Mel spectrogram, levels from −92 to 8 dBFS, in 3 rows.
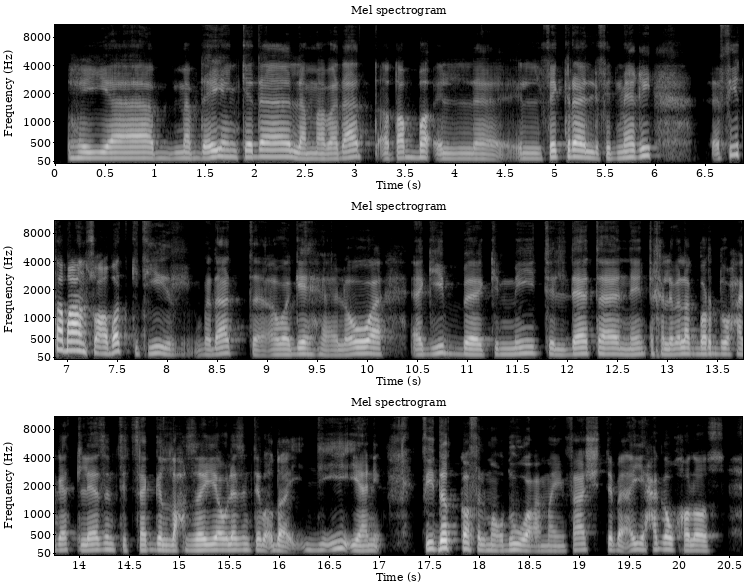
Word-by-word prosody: هي 135 0 +1 0.4
مبدئيًا 135 +5 0
كده 160 +1 +2
لمّا 125 -4 -1
بدأت 145 +7 -2
أطبّق 140 +4 -1
ال 120 +1 -5 0.4
الفكرة 150 +6 +2
اللي 140 -3 -1
في 125 0 -6
دماغي، 150 +8 -1 0.7
في 205 +1 -5
طبعًا 220 -2 +9
صعوبات 180 +4 +2
كتير 140 -3 -6
بدأت 150 +6 -4
أواجهها، 120 +1 -2
اللي 115 +2 -4
هو 140 0 +4 0.3
أجيب 130 -1 -1
كمية 135 +4 -5
الData 135 +4 0
إن 135 -2 +1
أنت 135 +2 -5
خلِّ 125 -1 -3
بالك 135 +1 +1
برضه 135 0 -1
حاجات 135 +1 -4
لازم 135 +3 0
تتسجل 130 0 -3
لحظية، 130 +2 +3
ولازم 135 +1 +1
تبقى 130 -1 -3
د - - -8 0.4
دقيِق 135 +3 -4
يعني 120 0 -2 0.4
في 155 - +2
دقة 180 0 +6
في 150 - -8
الموضوع، 125 -2 -1
ما 115 0 -8
ينفعش 135 +5 -5
تبقى 135 - -2
أي 140 +2 -2
حاجة 150 0 -2
وخلاص، 140 - 0
135 Hz, 135 wpm, -23 LUFS, 125-150 Hz, 0.7 s, طبعًا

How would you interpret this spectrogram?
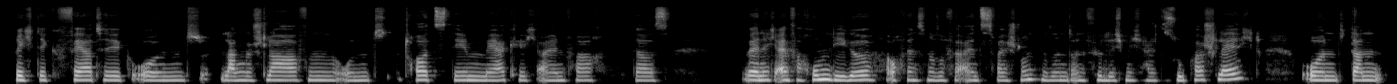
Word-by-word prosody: richtig 200 -1 +2
fertig 200 -1 +1
und 190 +3 -2
lang 195 -1 +2
geschlafen 195 0 0
und 185 - -4
trotzdem 200 -2 +1
merke 195 +3 -2
ich 190 -1 -9
einfach, 185 +1 -4 0.3
dass 185 -1 -3 0.7
wenn 205 -3 +6
ich 200 -1 +1
einfach 195 -2 +2
rumliege, 205 -2 +5
auch 190 - -2
wenn 200 - -1
es 190 +1 -7
nur 195 - -1
so 190 0 -3
für 175 - -4
1, 195 0 -2
2 185 -1 -2
Stunden 210 +3 -2
sind, 185 0 -3
dann 185 -1 -3
fühle 185 -1 -2
ich 180 - -5
mich 190 -1 -6
halt 180 -1 -7
super 185 +3 -1
schlecht. 240 +5 +1 0.3
Und, 195 0 +2
dann 195 0 +3
195 Hz, 145 wpm, -24 LUFS, 185-200 Hz, 0.7 s, wenn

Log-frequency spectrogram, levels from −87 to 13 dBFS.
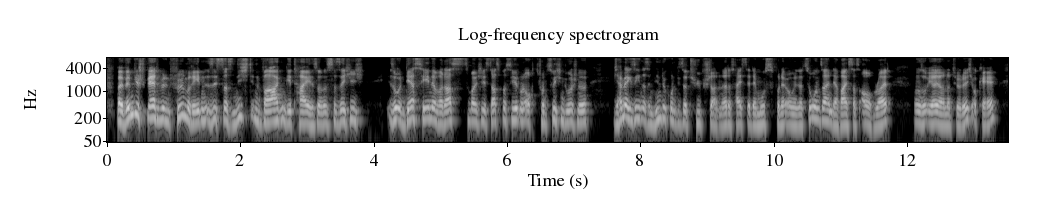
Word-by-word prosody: Weil, - - +9
wenn 255 - +7
wir 255 - +4
später 210 -1 +8
über 190 - +2
den 170 - -4
Film 210 +8 -1
reden, 160 +1 +2
ist - - -4
es 190 -2 -2
das 185 -5 -2
nicht 215 +8 -4
in 175 -6 -7
vagen 170 +3 +5
Details, 155 -3 +1
sondern 145 +1 -1
ist 140 - -5
tatsächlich 170 +2 -4 0.3
so: 185 +4 +3
„In - - -4
der 195 +4 +3
Szene 190 -1 0
war 145 - 0
das, 170 +3 0
zum 175 - -13
Beispiel 170 -1 -1
ist 160 - -10
das 165 0 -2
passiert”, 185 0 -1
und 170 - -2
auch - - -3
schon 155 -2 -6
zwischendurch, 165 -1 -4
ne? 155 0 0 0.4
„Wir 145 - -5
haben - - +3
ja 225 - +7
gesehen, 195 +2 -3
dass 185 - -4
im 140 - -7
Hintergrund 180 -2 -4
dieser 150 +1 -4
Typ 150 -2 -11
stand, - - -5
ne? 135 +2 -2
Das 140 0 -7
heißt 140 -1 -4
ja, - - -2
der 135 - -2
muss 140 +2 -5
von 145 - -6
der 140 - -2
Organisation 135 +10 -2
sein, 180 -3 +1
der 135 -2 -3
weiß 135 0 +2
das - - -8
auch“, 140 -4 -3
right? 145 +6 +2 0.3
Und 155 -2 -2
so 150 +1 -1
„ja, 150 0 +3
ja, 140 -3 +4
natürlich. 130 -1 -2
Okay. - - -2
160 Hz, 290 wpm, -22 LUFS, 145-185 Hz, 0.4 s, Weil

